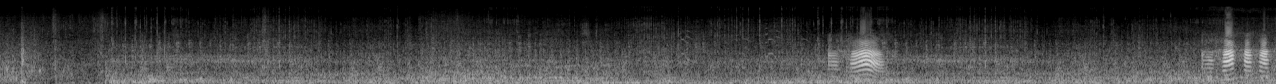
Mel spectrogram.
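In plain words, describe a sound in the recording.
A large wooden wheel creaks and rumbles as it turns.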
